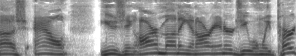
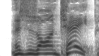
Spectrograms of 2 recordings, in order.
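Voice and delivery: normal talking voice

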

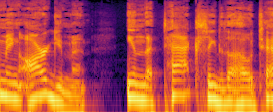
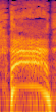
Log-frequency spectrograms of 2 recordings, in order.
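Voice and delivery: frustrated yell; 9 semitones higher than usual. Retold or imitated. Taxi argument, shout.

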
